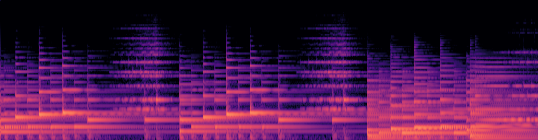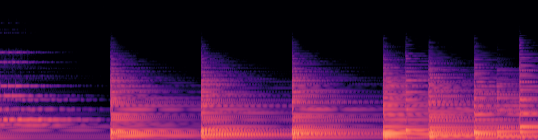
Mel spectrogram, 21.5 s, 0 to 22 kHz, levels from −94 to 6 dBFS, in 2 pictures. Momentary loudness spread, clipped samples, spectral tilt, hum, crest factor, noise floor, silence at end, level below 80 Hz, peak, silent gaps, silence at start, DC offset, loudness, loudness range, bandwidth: 14 LU; under 0.1%; -8.5 dB/octave; none; 18 dB; -50 dBFS; 0 s; -44 dBFS; -8 dBFS; none; 0 s; under 0.1%; -26 LUFS; 4 LU; 10 kHz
